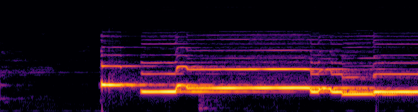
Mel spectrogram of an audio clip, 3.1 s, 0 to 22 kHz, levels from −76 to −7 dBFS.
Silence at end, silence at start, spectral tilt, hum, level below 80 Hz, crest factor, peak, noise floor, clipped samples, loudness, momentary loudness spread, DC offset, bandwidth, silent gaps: 0 s; 0.75 s; 0 dB/octave; none; -72 dBFS; 10 dB; -6 dBFS; -61 dBFS; under 0.1%; -15 LUFS; 4 LU; under 0.1%; 7.4 kHz; none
